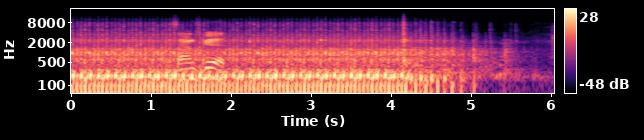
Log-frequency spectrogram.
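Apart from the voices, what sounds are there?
Oliver 60 tractor engine idling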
